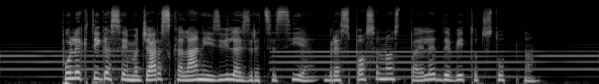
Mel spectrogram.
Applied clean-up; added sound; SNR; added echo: none; Wind instrument, woodwind instrument; 18 dB; none.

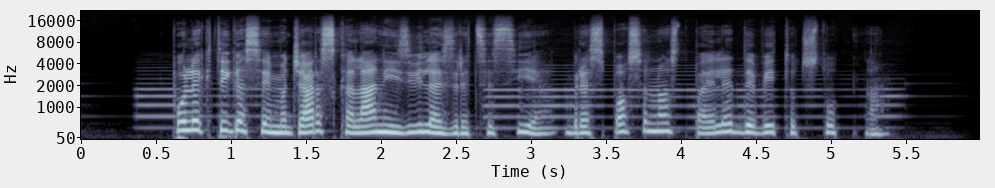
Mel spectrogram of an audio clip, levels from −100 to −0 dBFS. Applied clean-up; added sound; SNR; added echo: neural mask model RNNoise.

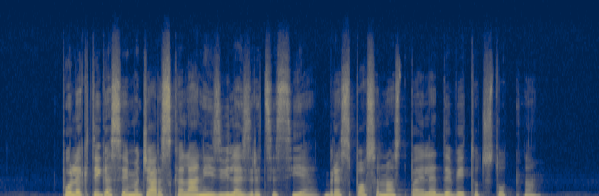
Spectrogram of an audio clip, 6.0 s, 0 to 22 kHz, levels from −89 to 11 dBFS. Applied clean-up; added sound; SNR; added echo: none; none; none; none.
